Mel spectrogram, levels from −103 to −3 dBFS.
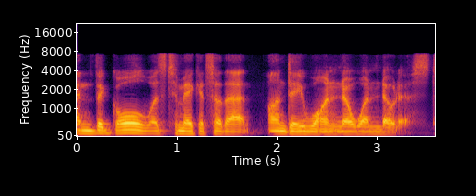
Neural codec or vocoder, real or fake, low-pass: codec, 24 kHz, 0.9 kbps, DualCodec; fake; 7.2 kHz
